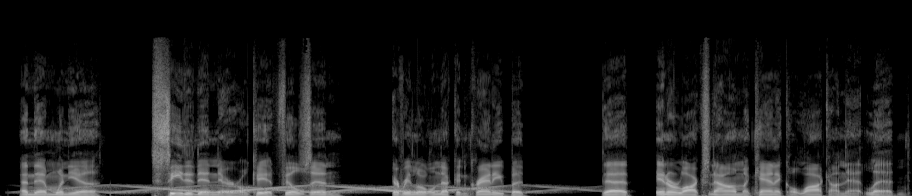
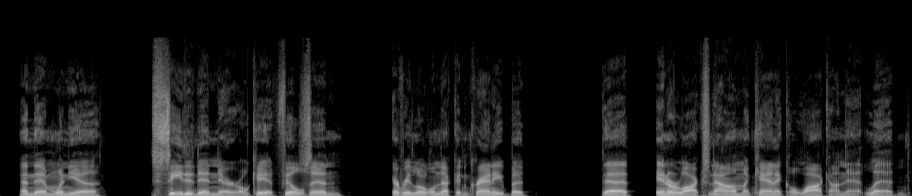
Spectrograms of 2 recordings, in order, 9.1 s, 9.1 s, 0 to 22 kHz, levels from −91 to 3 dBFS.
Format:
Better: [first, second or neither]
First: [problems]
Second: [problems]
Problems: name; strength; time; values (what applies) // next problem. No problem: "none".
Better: second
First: siren; noticeable; until 6 s; peak 5 dB below the speech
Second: none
